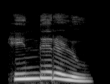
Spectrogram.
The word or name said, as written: ಹಿಂದೆರಳು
